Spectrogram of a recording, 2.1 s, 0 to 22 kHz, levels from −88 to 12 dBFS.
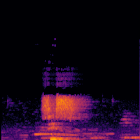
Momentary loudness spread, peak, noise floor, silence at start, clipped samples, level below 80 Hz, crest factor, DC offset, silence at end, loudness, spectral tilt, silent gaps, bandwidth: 22 LU; 0 dBFS; -52 dBFS; 0.5 s; under 0.1%; -58 dBFS; 20 dB; under 0.1%; 0 s; -15 LUFS; -3 dB/octave; none; 10 kHz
